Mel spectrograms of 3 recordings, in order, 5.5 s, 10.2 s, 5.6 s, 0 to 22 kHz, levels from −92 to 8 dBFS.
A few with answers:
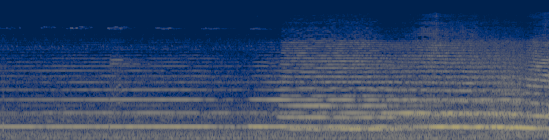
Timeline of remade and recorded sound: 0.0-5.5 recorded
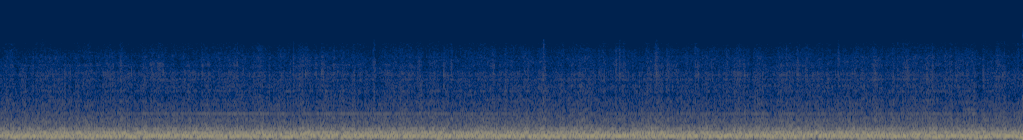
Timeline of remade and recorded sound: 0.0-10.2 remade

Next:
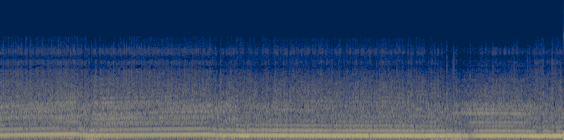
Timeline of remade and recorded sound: 0.0-5.6 recorded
